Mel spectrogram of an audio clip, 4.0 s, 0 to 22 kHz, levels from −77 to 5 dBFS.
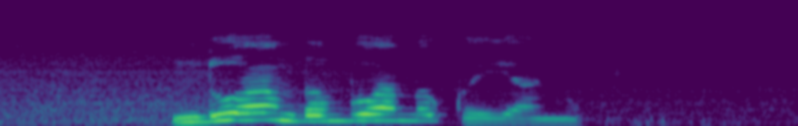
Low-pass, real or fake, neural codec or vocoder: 7.2 kHz; real; none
